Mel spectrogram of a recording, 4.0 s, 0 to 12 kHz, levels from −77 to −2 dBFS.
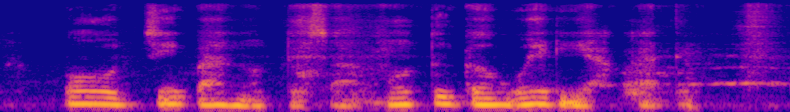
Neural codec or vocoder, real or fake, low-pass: codec, 44.1 kHz, 7.8 kbps, Pupu-Codec; fake; 10.8 kHz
